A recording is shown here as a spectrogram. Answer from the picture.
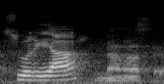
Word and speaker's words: Surya Namaskar: Alors, donc, prononcez encore le nom. Surya Surya Namaskar.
